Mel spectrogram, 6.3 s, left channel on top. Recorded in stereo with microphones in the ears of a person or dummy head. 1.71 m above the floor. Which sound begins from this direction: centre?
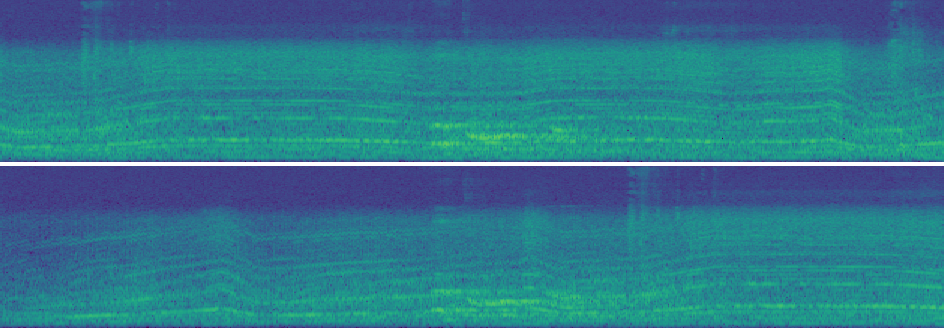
A child speaking, at 2.9 s.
